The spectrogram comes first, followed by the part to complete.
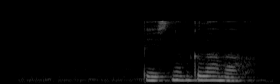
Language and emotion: Russian, neutral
